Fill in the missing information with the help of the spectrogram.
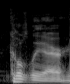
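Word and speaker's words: Cotillard: Michael Fassbender, Marianne, how do we say we pronounce it? – Coltier. – Yeah, there that's it what it is.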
